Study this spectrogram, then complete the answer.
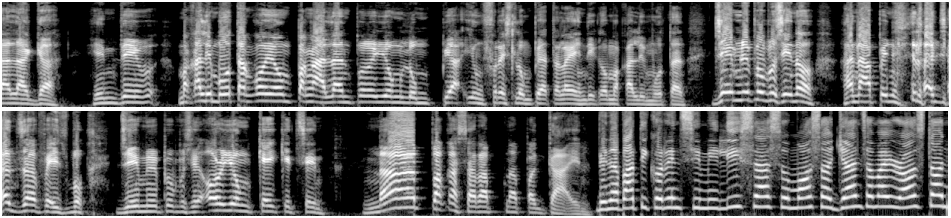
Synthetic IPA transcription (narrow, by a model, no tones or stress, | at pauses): t̪ɐlɐɡahɪnd̪i | mɐkɐlɪmuːt̪ɐŋko̞jʊŋpɐŋaːlɐnpɛːɾojʊŋlʊmpjaʔjʊŋfɾɛslʊmpjaʔt̪ɐlɐɡahɪnd̪iːkomɐkɐlɪmuːt̪ɐn | d͡ʒɛjmnɪp̬ʊmʊs̬ino | hɐnaːpɪnːosɪlad͡ʒans̬ɐfejsbʊk̚d͡ʒɛmnɪpʊmʊs̬iːnoʔoɹjʊŋkɛjkɪt̪sɪnː | apɐkɐsɐɾap̚nɐpɐɡ̚ka̰ːʔɪ̰nbɪnɐbaːt̪ɪkoɾɪnsɪmɪliːsɐsʊmoːsod͡ʒansɐmajɹolst̪on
